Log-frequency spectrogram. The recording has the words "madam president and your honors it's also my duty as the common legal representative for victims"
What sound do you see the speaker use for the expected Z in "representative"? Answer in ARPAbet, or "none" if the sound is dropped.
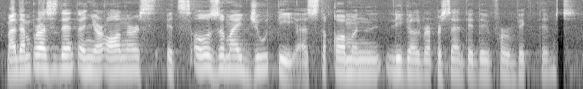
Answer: S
